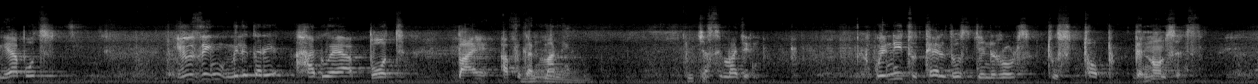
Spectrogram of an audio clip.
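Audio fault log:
No faults detected in the audio.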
